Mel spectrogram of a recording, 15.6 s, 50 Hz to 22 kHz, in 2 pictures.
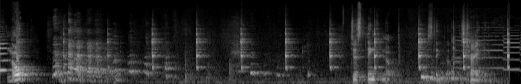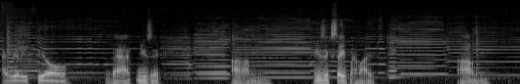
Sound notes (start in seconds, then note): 0.8 laughing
